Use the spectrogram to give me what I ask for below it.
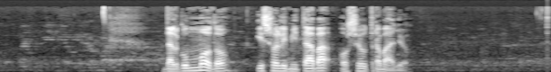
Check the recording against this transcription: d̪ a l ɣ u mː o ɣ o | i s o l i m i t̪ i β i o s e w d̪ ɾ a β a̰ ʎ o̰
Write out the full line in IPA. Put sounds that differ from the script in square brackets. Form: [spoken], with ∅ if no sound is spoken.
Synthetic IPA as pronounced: d̪ a l ɣ u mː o [ð] o | i s o l i m i t̪ [a] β [a] o s e w [t̪] ɾ a β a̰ ʎ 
